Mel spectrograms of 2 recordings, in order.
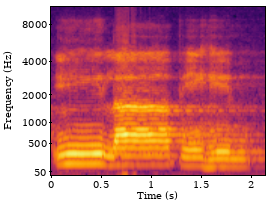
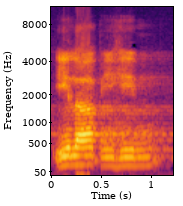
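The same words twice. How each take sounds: First: The vowel in 'ila' is held long. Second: The vowel in 'ila' is short. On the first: The speaker calls it right. "Padahal di sini i-nya panjang. Ila panjang" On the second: The speaker calls it wrong. "Ini sering tidak dipanjangkan. Ila langsung"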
